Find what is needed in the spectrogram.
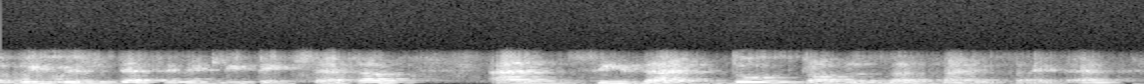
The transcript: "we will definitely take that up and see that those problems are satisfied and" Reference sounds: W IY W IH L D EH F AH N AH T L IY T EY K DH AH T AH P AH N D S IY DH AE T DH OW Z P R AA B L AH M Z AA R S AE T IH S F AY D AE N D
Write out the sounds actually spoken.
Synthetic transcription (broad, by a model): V IY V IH L D EH F AH N AH T L IY T EY K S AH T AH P AH N D S IY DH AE T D OW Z P R AA B L AH M Z AA R S AE T IH S F AY D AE N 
